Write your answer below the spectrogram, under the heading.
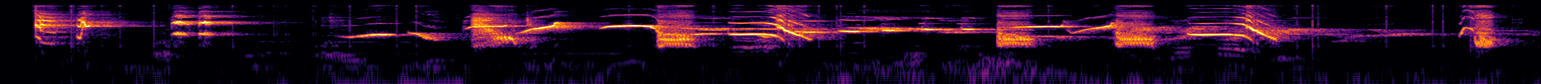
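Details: Oriental magpie-robin song played as short therapy for a caged bird that has stopped singing: loud varied whistles, sweeping slurred notes and sharp rising and falling phrases, some buzzy, delivered in quick bursts.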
